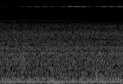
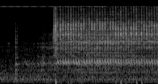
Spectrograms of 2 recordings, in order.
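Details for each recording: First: Nintendo Wii after replacing the faulty disc drive (constant eject/latch problem): quiet, even whirring hum with steady low tone, no clicks or grinding; much quieter than before, drive running normally. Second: Wii console, case off, kept ejecting discs: at power-on the dusty disc drive's small gear mechanism chatters with fast uneven ratcheting, disc not drawn fully in and not spinning. Faulty disc drive loading mechanism; drive later replaced.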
